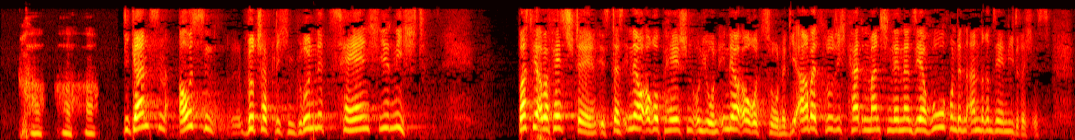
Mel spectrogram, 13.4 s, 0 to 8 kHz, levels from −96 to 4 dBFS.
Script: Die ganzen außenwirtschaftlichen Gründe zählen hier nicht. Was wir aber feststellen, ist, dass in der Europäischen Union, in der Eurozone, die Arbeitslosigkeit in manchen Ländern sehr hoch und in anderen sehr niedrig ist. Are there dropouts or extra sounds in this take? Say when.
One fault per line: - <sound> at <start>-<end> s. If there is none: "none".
- laugh at 0.2-1.2 s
